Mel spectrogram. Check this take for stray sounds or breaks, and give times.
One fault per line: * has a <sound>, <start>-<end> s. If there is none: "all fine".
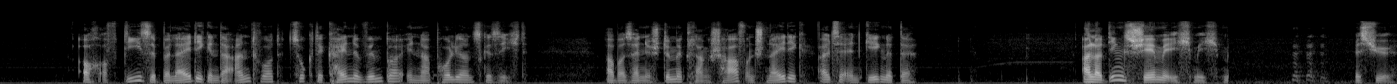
* has a laugh, 12.9-13.5 s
